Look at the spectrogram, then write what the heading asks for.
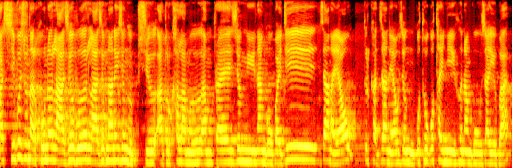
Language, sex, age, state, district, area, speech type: Bodo, female, 45-60, Assam, Chirang, rural, spontaneous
